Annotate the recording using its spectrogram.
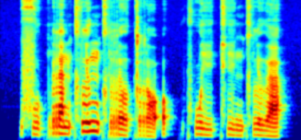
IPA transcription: f uː˨˩ k̚ r a˧ n kʰ l ɯ˥˩ ŋ kʰ r ɤː˨˩ k r ɔ˨˩ ʔ | kʰ w iː˨˩ kʰ iː˨˩ ŋ kʰ l ɯ˨˩ a̯

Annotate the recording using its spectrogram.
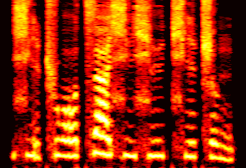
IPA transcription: ɕ ḭ˨˩ ʈ͡ʂ w ɔ˧˥ t͡s ä˥˧ ɕ i˥˩ ɕ y˥ t͡ɕʰ i˥ ʈ͡ʂ ɤ˥˩ ŋ

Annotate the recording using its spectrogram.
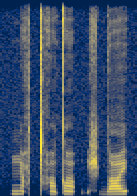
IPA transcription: ŋ ĩ ħ ǀʰ ɐ̃ tˤ ɛ̃ ʔ ḭ ʃ dˤ e

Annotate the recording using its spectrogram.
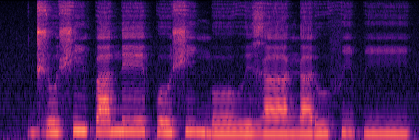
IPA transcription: d͡ʒ o˨ ʃ ĩ˦ p a˦ n eː˦ p o˦ ʃ i˦ ŋ oː˨ β ɪ˨ ɣ aː˨ ŋ a˨ ɾ u˨ f i˦ p iː˦

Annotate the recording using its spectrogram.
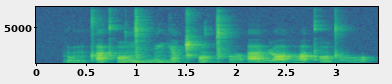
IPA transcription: ɾ u˨˩ r tʼ a˥˧ kʰ ɔ̃˥˧ ŋ͡ǀ i̤˥˧ ɦ ĩ˨˩ ɡʲ ɑ̃˥˧ ǁʰ ɔ̃˥˧ ǀʰ ɑ̤˥˧ ʔ a˨˩ ɾ i̤˨˩ ɭ ɑ˥˧ ɡʱ ɑ˥˧ kʼ ɔ̃˨˩ t ɔ̤˥˧

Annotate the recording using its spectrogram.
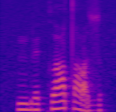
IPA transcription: m b ø k o tˤ o z

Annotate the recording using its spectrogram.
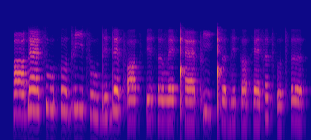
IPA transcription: ɑ˨˩ d æ˥˧ t͡s u˥˧ h ʊ˥˧ d͡z i˥˧ t͡s u˨˩ d ɪ˨˩ d ɛ˥˧ pʼ ɒ˨˩ t͡sʼ ɪ˨˩ h ə˨˩ v ɛ˨˩ ǃʰ æ˨˩ pʼ i˥˧ ǃʰ ə˨˩ d ɪ˨˩ k ʌ˨˩ h ɛ˨˩ s ə˥˧ t͡sʼ ʊ˨˩ t͡sʼ ə˥˧

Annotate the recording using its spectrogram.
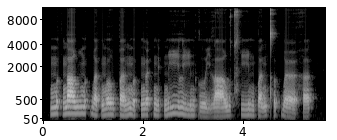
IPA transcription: m ʊ˧ k̚ n̪ aː˥ w m ʊ˥ k̚ w ɐ˨ k̚ m o˧ w p ɐ˨˥ n m ʊ˨˥ k̚ ŋ ɵ˧ t̚ ŋ ɪ˨ k̚ m iː˥ l iː˧ m k uː˨˩ j l aː˨˥ w t͡sʰ iː˧ m p ɐ˨˥ n t̪ʰ ʊ˨˥ k̚ w œː˨˩ h ɐ˨˥ k̚

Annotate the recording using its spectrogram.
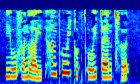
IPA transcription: j uː˨˥ f ɵ˨˥ n l ɐ˨ j | h ɐ˥ ŋ pʰ uː˥ j k ʊ˨˥ k̚ t̪ʰ uː˨˥ j t̪ ɛː˧ n t͡sʰ ɵ˨˥ t̚

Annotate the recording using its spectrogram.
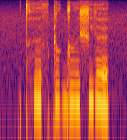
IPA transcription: t̪ʰ ɘ θ ʈ ʊ ɡ ɹ ɘ ʃ j ɛ

